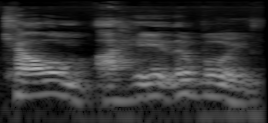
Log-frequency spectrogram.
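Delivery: normal talking voice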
